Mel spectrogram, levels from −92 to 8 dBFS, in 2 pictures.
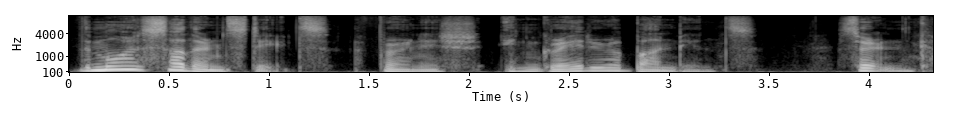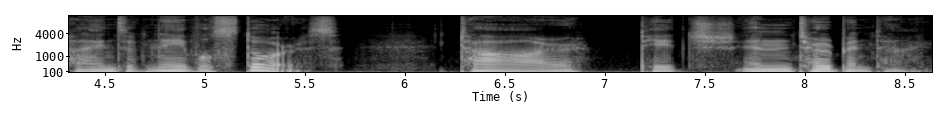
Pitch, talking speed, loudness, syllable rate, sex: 115 Hz, 110 wpm, -21 LUFS, 4.3 syllables/s, male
